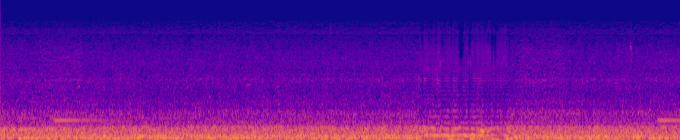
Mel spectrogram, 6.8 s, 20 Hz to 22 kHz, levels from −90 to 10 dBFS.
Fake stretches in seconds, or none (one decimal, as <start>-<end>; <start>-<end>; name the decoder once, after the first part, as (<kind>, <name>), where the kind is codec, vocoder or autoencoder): 4.2-5.1 (vocoder, BigVGAN v2)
